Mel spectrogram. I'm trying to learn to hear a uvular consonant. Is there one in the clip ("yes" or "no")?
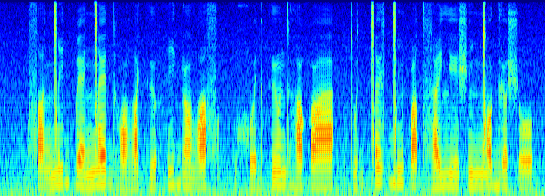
yes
